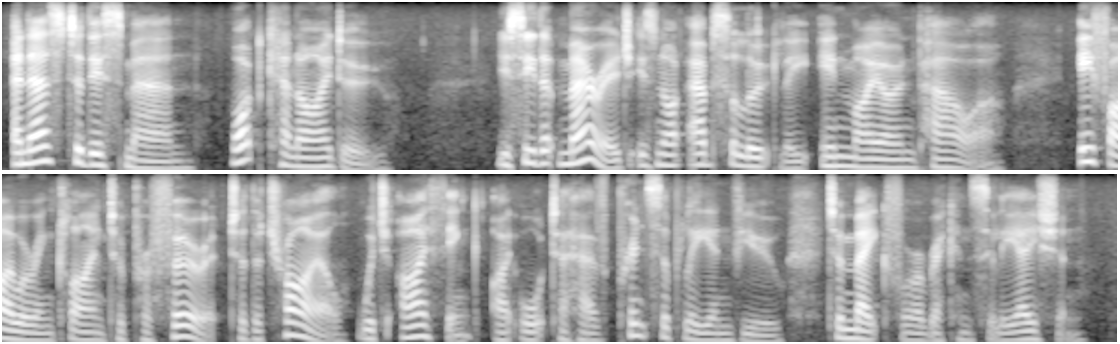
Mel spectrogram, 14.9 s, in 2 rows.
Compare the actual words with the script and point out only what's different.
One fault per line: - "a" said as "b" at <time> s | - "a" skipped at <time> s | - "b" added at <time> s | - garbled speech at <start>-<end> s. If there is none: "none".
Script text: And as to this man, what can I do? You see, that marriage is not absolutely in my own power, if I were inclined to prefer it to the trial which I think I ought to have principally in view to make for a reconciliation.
none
